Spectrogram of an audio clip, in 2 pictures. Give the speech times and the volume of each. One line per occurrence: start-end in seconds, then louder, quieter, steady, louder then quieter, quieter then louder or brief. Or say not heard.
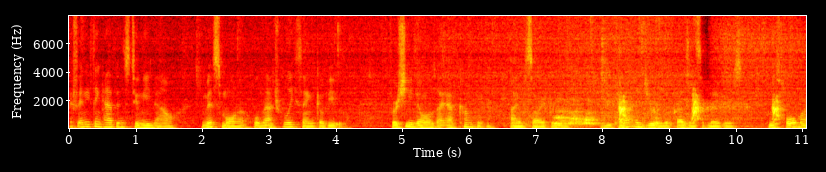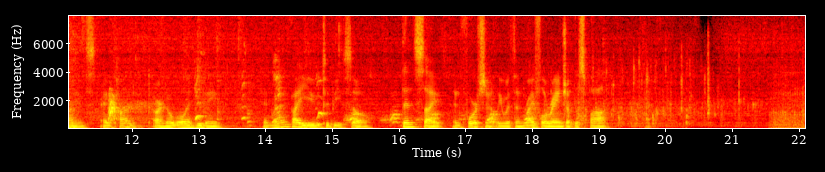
0.0-19.8 steady.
